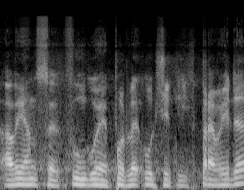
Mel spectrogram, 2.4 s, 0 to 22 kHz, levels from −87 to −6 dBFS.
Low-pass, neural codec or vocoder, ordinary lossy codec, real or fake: 14.4 kHz; autoencoder, 48 kHz, 32 numbers a frame, DAC-VAE, trained on Japanese speech; Opus, 16 kbps; fake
